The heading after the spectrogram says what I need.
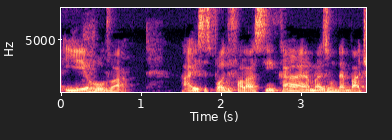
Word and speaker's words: Jeová: e com base neles a pronúncia que nós podemos usar claramente em hebraico é jeová aí vocês podem falar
